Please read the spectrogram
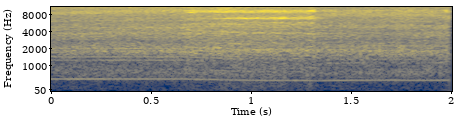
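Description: Rotorazer compact circular saw running and cutting through a rubber garden hose. It is a steady motor whine whose pitch sags slightly in the middle as the blade bites through the hose.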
